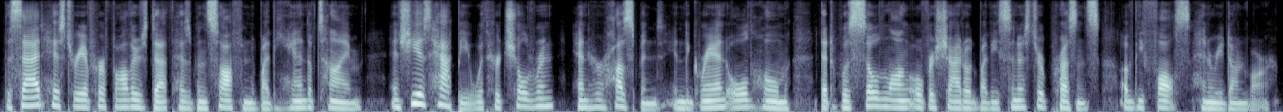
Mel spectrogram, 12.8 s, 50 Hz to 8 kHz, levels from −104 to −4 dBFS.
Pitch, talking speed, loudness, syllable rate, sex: 135 Hz, 205 wpm, -23 LUFS, 5.4 syllables/s, male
